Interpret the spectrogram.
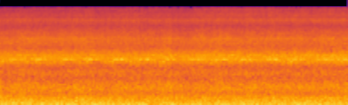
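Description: A Shinkansen bullet train passing at speed: a loud, steady rushing rumble with a high whine running through it.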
